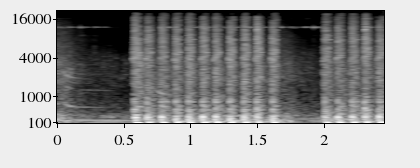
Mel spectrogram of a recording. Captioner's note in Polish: ratatatatata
